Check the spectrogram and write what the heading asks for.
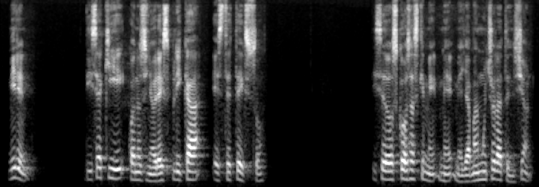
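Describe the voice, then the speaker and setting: A man's voice: fairly high pitch, a little mellow. A man preaching a sermon as pastor, asking rhetorical questions and mimicking voices. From Colombia.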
